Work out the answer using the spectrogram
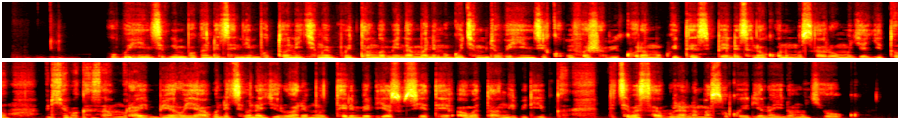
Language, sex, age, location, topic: Kinyarwanda, female, 18-24, Huye, agriculture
